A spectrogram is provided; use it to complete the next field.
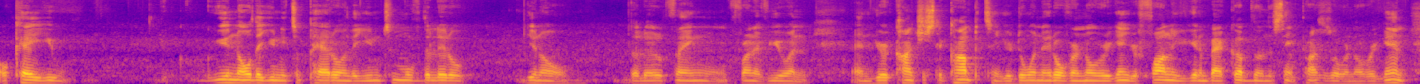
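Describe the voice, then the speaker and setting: Speaking at a fairly quick pace yet with long, frequent pauses, a man holds a flat, monotone delivery in a fairly low pitch. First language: Spanish. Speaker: self-help vlogger. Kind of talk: informal lecture. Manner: halting.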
